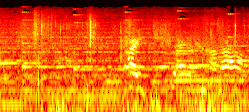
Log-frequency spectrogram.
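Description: Background music: steady held chords with a sung vocal line.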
